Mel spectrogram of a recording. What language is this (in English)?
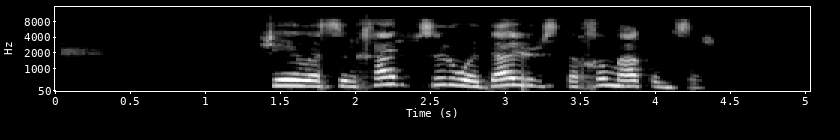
Abkhazian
